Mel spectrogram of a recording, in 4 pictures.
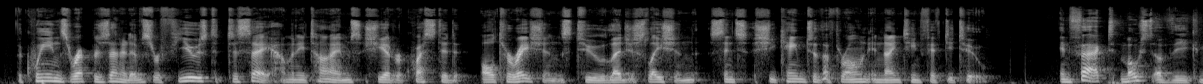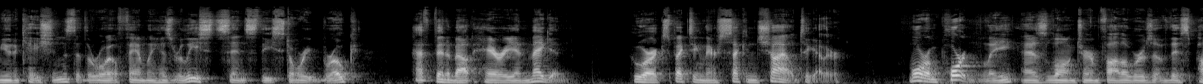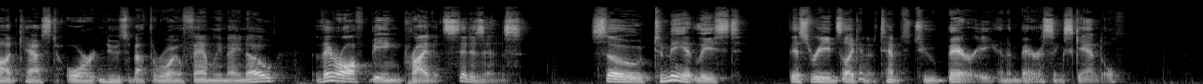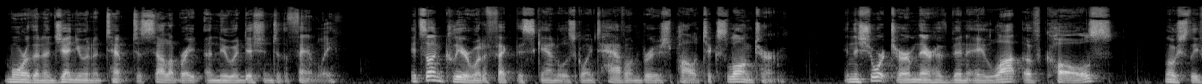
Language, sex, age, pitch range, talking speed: English, male, 30-49, 95-115 Hz, 160 wpm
